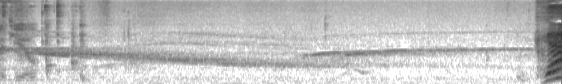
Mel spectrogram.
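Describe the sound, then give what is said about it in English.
Emergency vehicle siren, fire trucks passing through a suburb: a loud, steady wail glides slowly downward in pitch, then holds on a level tone, ending with a sudden loud burst of noise. “these sirens are ridiculous. Guys, I'm sorry for the dead noise. And yeah, man, that was crazy. We dealing with a lot of sirens right now.”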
